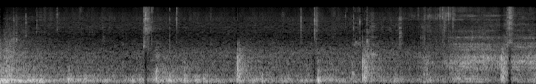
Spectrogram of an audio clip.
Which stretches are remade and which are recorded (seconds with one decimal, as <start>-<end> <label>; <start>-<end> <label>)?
0.0-5.4 recorded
